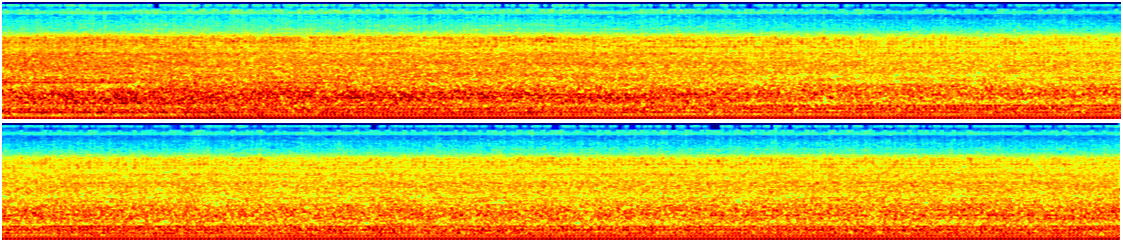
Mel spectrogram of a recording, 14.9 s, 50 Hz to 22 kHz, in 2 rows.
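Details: 25 HP Briggs and Stratton V-twin newly fitted to a hot rod lawnmower build: loud, even idle pulsing at about 220 beats a minute with a steady low drone; running smoothly, normal idle.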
